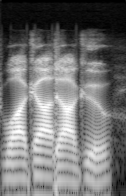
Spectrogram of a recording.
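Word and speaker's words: Ouagadougou: waka Doo goo you Waga dugu pronounced Waga da goo is the capital of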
